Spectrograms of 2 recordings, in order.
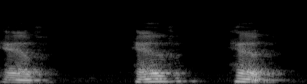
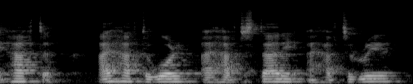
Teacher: say have to but if you say quickly have to so that V when you say it quickly becomes an F like an f and two becomes like T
